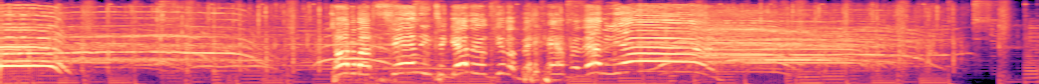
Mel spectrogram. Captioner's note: applause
